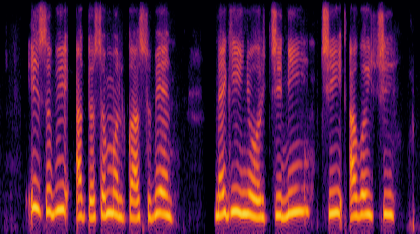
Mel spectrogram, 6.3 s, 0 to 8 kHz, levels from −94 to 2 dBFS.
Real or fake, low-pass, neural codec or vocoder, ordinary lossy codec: fake; 7.2 kHz; codec, 16 kHz, 4 kbps, FunCodec, trained on Chinese and English, 50 frames a second; Opus, 16 kbps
